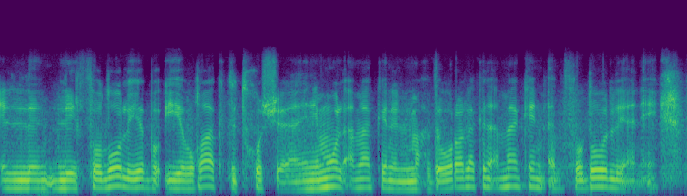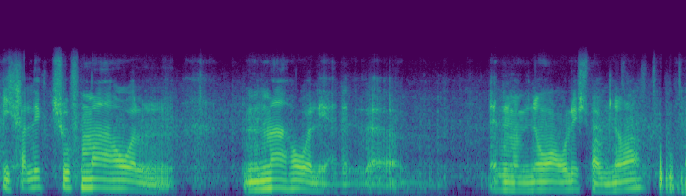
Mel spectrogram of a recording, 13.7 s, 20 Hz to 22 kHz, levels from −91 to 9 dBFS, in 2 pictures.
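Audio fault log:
throughout: gain pumping, gain swings around 15 dB with loud speech, squashing loud and soft parts closer together, likely fast limiting on excess gain; waveform envelope looks flattened.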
